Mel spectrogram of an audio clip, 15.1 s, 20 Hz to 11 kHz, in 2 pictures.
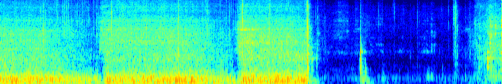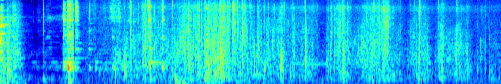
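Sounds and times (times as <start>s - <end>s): person blowing into fire: 0.0s - 4.8s
footsteps in dry brush: 8.9s - 15.0s.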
